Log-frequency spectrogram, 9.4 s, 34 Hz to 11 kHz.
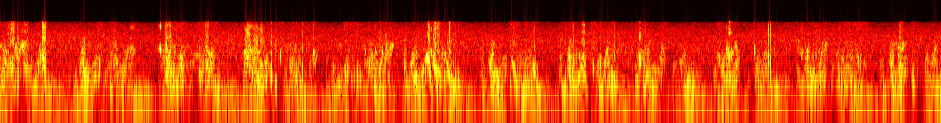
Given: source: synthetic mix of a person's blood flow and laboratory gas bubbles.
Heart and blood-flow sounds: Doppler ultrasound of blood flow; precordium
0.00-0.50 s: bubbles
0.95-1.04 s: bubbles
1.06-1.36 s: bubbles
1.57-2.21 s: bubbles
2.41-3.20 s: bubbles
3.43-3.97 s: bubbles
4.02-4.08 s: bubbles
4.21-4.63 s: bubbles
4.88-5.03 s: bubbles
5.07-5.42 s: bubbles
5.59-6.19 s: bubbles
6.33-6.53 s: bubbles
6.60-6.68 s: bubbles
6.83-7.03 s: bubbles
7.17-7.39 s: bubbles
7.52-7.76 s: bubbles
7.99-8.69 s: bubbles
8.95-9.19 s: bubbles
From the record:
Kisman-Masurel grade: 243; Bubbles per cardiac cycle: several, 3 to 8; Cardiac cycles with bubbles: 100%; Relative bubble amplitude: loud (0.450 to 0.775); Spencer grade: 3 (all of the cardiac periods contain showers or single bubble signals, but not dominating or overriding the cardiac motion signals); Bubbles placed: anywhere in the cardiac cycle

